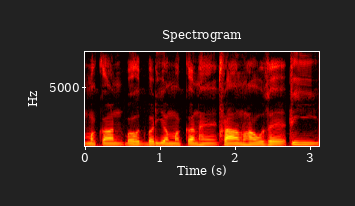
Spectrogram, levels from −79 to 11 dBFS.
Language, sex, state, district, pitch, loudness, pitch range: Hindi, male, Uttar Pradesh, Hamirpur, 140 Hz, -22 LUFS, 140-145 Hz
